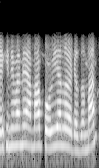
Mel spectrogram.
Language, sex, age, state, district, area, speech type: Assamese, female, 18-30, Assam, Dhemaji, urban, conversation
